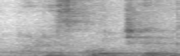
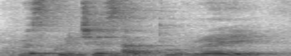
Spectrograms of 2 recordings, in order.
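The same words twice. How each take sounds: First: Very quiet, almost under the breath; softly planted enemy message; hushed insinuation. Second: Said in the usual way. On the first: Acted. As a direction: drop right down to a hush, as the enemy.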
